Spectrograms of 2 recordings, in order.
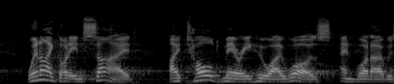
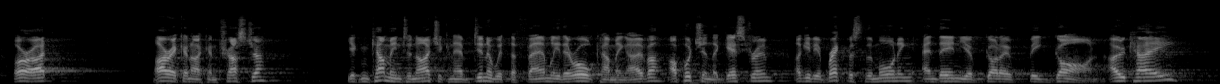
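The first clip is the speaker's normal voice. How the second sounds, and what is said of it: Very broad Australian accent. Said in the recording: “in her very broad Australian accent, she said”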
